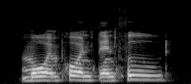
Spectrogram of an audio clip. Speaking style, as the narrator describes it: I snort

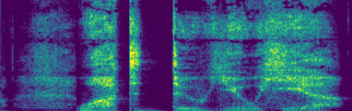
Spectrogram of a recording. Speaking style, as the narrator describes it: his hiss was like the voice of a cobra

